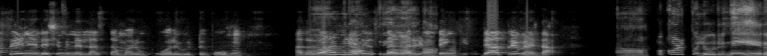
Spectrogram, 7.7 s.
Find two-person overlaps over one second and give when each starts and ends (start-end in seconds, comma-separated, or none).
none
